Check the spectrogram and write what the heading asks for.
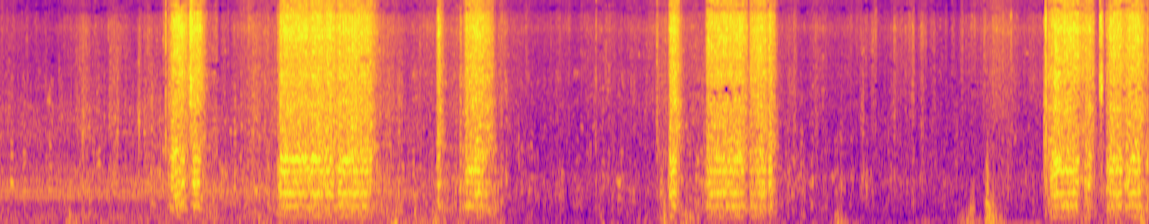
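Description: Powered hedge trimmer cutting a hedge in short bursts, its motor and blades going about five times for under a second each, with quieter gaps between.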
